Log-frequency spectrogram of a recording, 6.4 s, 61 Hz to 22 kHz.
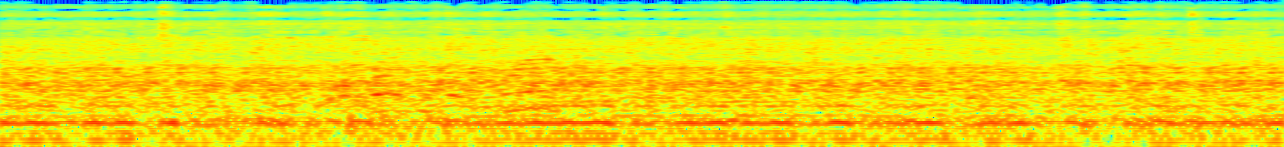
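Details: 1931 late Model A Ford coupe four-cylinder with a new Snyder 5.5 head, first start since a full engine teardown, with good oil pressure: low, steady rumble with an even beat and no knocks or misses; it idles smoothly.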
